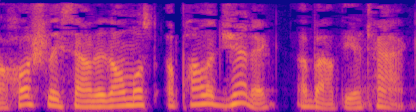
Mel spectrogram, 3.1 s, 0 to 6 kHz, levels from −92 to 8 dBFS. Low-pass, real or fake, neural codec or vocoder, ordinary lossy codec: 5.4 kHz; real; none; MP3, 24 kbps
